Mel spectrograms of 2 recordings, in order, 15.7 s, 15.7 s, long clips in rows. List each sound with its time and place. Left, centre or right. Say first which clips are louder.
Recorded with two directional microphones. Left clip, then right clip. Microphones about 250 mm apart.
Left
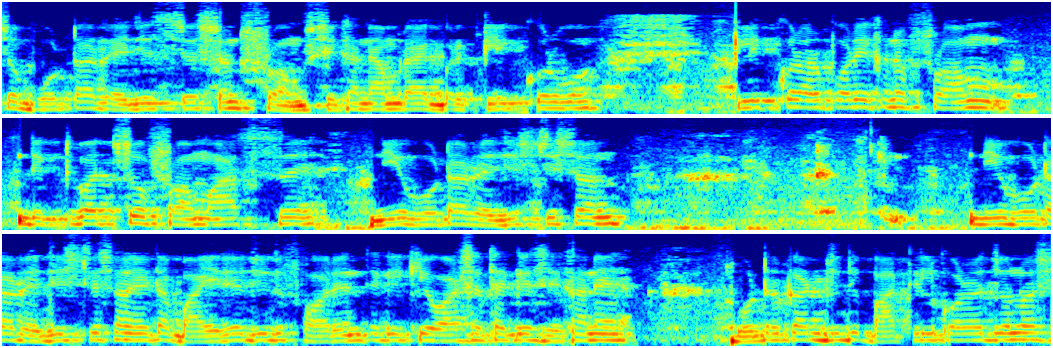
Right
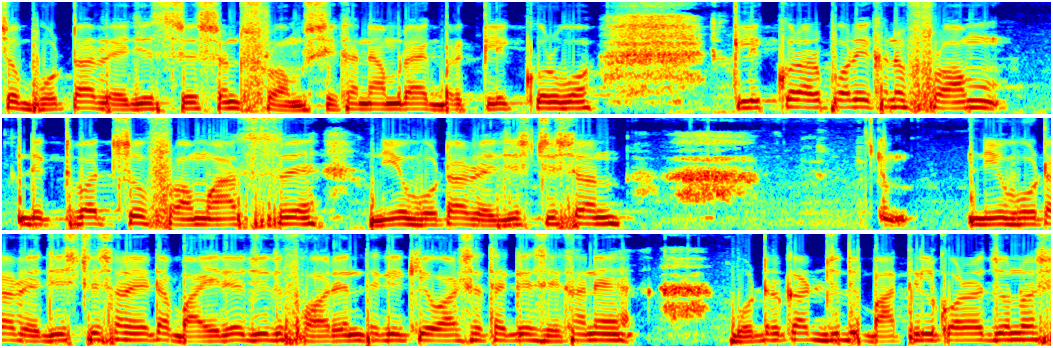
0.0 s speech: right 19 dB; right
9.6 s speech: right 13 dB; right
